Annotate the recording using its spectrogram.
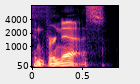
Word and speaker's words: Inverness: Inverness. We got to pronounce the syllable in the right way. So Inverness. So emphasize the ness part.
